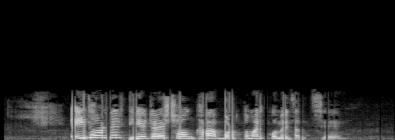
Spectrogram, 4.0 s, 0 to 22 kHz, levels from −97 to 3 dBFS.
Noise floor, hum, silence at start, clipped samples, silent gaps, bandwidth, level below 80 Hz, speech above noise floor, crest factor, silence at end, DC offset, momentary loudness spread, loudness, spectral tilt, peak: -43 dBFS; none; 0.4 s; under 0.1%; none; 7.8 kHz; -52 dBFS; 28 dB; 14 dB; 0.55 s; under 0.1%; 18 LU; -14 LUFS; -4.5 dB/octave; -2 dBFS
